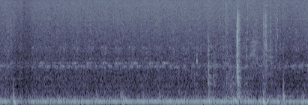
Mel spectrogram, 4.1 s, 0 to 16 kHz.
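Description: A 1947 Ford Coach engine idling quietly with a low, steady hum and faint irregular ticks, close and unaccompanied.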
